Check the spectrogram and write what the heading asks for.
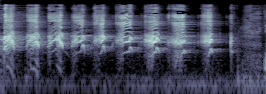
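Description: A woman laughing hard in rapid bursts, about three or four a second, trailing off near the end.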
